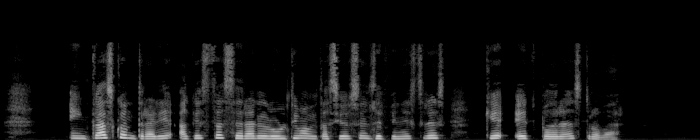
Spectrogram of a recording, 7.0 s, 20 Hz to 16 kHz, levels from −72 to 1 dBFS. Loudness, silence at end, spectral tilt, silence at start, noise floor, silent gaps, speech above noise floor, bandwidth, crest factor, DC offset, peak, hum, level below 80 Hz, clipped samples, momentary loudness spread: -24 LUFS; 0.85 s; -3.5 dB/octave; 0.1 s; -67 dBFS; none; 43 dB; 11.5 kHz; 20 dB; under 0.1%; -4 dBFS; none; -60 dBFS; under 0.1%; 11 LU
